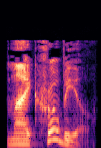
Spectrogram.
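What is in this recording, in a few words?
"microbial", British English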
